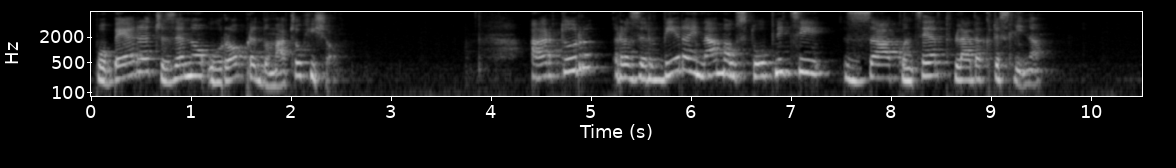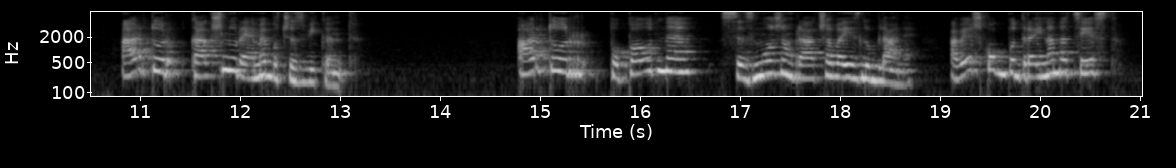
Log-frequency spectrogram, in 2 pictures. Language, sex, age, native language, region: Slovenian, female, 60+, Slovenian, Gorenjska region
